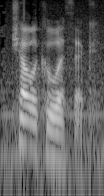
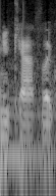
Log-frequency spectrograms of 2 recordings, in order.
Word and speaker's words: Chalcolithic: dress equipment from Okay, I'm gonna try and pronounce this word correctly. Chalcolithic. Yeah, I was pronouncing New Catholic for a little while.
